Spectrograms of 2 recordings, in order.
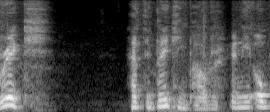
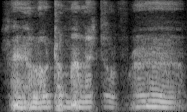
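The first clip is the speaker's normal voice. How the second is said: Scarface gangster line, much softer and mumbled; quiet Scarface impression; 8 dB quieter than usual. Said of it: "This is like I'm in Scarface".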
